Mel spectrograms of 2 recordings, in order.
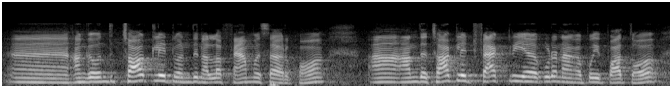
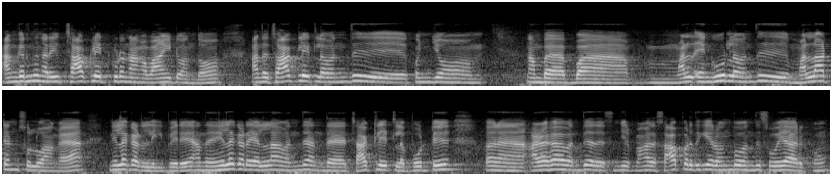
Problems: none marked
